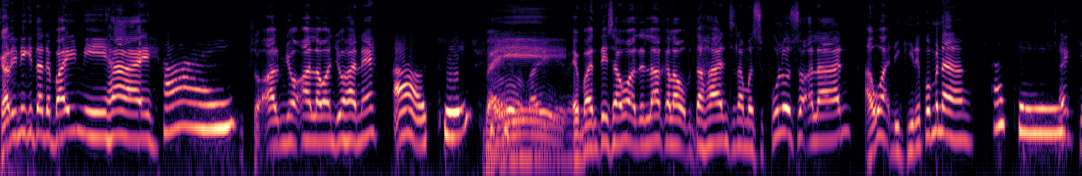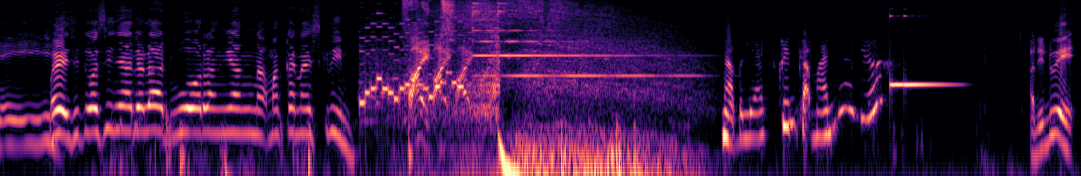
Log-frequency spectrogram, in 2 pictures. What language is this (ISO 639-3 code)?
msa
